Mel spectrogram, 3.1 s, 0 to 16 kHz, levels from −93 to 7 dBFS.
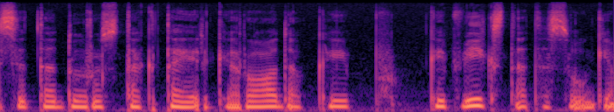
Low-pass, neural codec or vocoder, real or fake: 14.4 kHz; none; real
